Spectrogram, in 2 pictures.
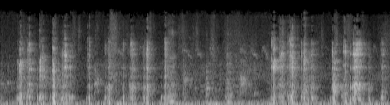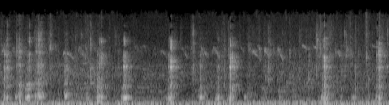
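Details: A crowd of pigs grunting continuously, short punchy oinks tumbling over one another with occasional higher squeals.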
